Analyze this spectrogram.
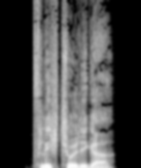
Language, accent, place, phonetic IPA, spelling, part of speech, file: German, Germany, Berlin, [ˈp͡flɪçtˌʃʊldɪɡɐ], pflichtschuldiger, adjective, De-pflichtschuldiger.ogg
- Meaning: 1. comparative degree of pflichtschuldig 2. inflection of pflichtschuldig: strong/mixed nominative masculine singular 3. inflection of pflichtschuldig: strong genitive/dative feminine singular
